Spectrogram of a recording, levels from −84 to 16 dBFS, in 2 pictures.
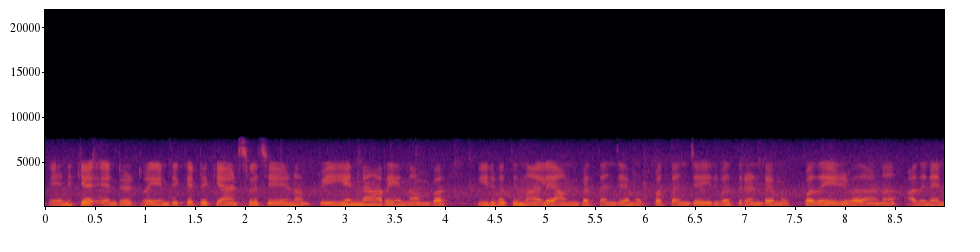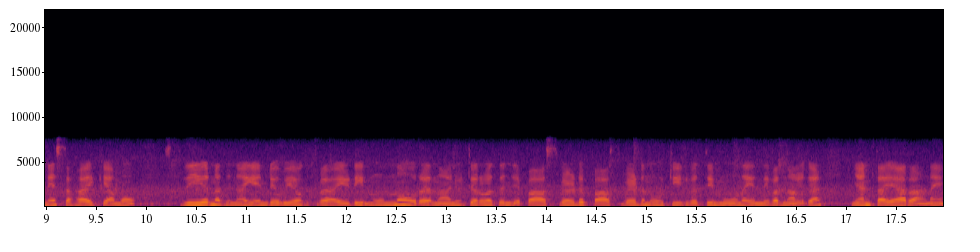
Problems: none marked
